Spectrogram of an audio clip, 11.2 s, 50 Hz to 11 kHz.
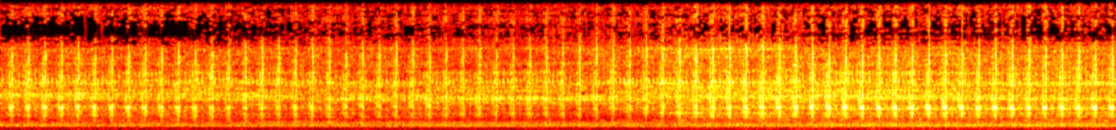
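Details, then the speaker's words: Renault Megane 2 1.6, automatic, after an oil leak; it drives well and holds revs, with a phaser rattle on cold start. Warm idle gives a sharp, even ticking knock about twice a second from the top end, source not yet traced. "Вот так стучит на горячую."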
